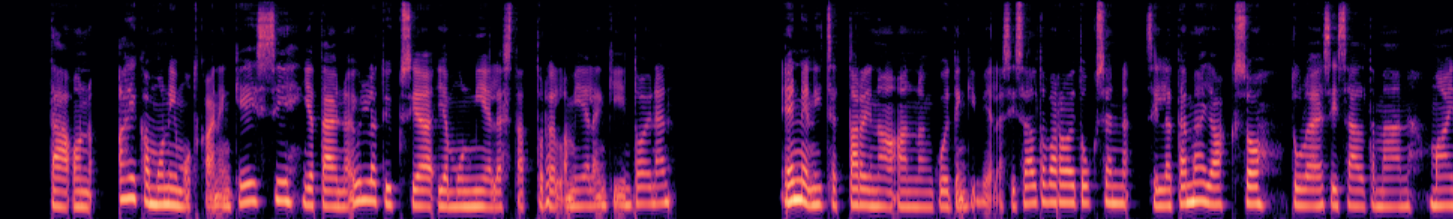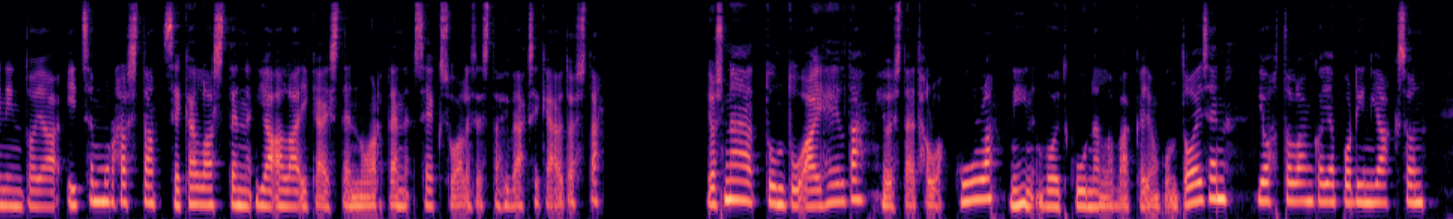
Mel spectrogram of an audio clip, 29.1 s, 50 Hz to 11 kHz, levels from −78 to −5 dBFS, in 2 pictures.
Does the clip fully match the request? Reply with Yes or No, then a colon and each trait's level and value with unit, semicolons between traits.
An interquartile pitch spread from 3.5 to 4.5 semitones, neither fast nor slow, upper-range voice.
Yes: average, 3.8 semitones; average, 105 wpm; high, 205 Hz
